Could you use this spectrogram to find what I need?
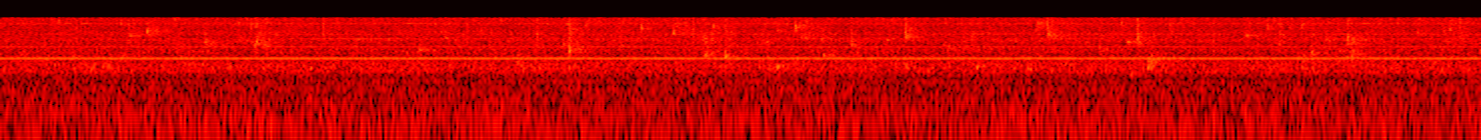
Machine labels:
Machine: pump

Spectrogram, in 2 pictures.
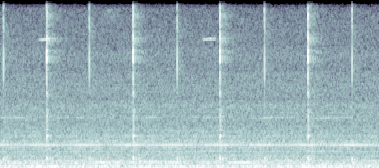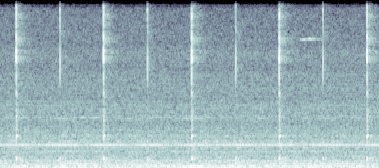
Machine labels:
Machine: valve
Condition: normal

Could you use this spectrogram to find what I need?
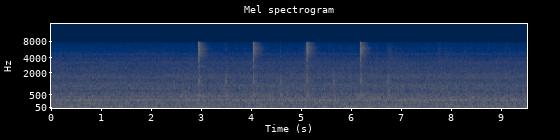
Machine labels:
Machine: valve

